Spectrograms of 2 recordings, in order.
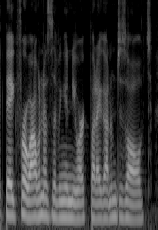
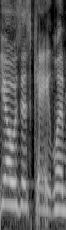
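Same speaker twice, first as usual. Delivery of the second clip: mock caller; 4 semitones higher, 9 dB louder than usual. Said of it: "Where it'd be like".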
